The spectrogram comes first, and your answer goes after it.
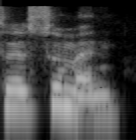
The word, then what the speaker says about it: Suman: Is your name correctly pronounced Suman or Suman? Because I think both would be correct names in Sanskrit, certainly, with slightly different meanings. So how is your good name pronounced? It's Suman. Suman, okay, just in Sanskrit,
